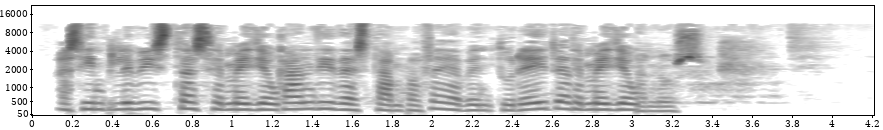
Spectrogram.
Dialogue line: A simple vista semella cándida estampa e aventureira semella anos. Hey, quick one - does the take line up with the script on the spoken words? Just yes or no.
yes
